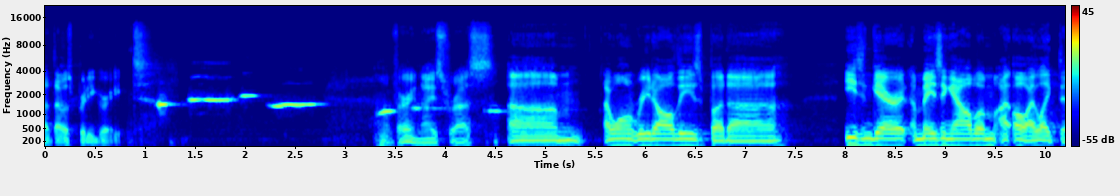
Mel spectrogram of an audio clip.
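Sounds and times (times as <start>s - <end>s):
speech: 0.1s - 1.2s, 3.3s - 10.1s
whistled three-note melody from a rock jam: 1.1s - 5.0s.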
